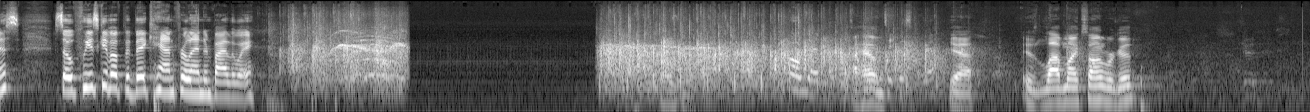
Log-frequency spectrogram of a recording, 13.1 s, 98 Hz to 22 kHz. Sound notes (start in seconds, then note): 5.9 applause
